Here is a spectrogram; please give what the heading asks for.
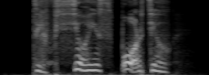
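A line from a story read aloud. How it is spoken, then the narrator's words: Hissing. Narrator (Russian): прошипела Диана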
